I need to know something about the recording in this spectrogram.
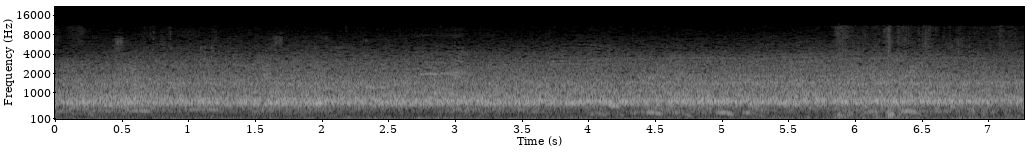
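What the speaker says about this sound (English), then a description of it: "the crowd getting into it as we come up on a big 3rd down" A stadium crowd in Madden 21 keeps up a steady, loud roar ahead of a big third down, a dense continuous wash of cheering with faint thuds mixed in.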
